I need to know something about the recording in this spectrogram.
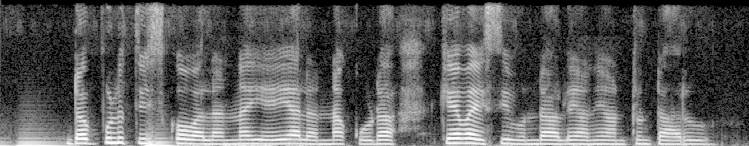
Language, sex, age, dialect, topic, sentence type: Telugu, female, 60-100, Southern, banking, statement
